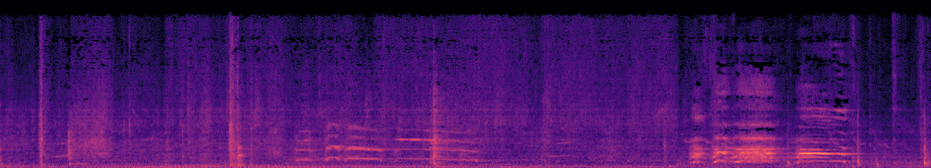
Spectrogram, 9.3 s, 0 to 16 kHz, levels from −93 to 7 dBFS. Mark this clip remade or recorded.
remade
